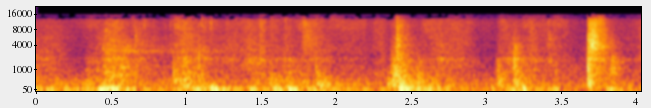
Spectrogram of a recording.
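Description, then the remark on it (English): A door being locked: a handful of irregular mechanical clunks and rattles over a few seconds, with one sharper knock in the middle and no talking. “But, yeah, I think I have to lock the door.”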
